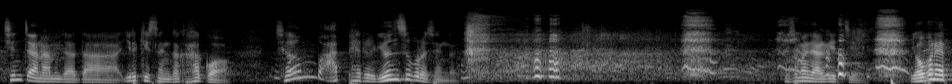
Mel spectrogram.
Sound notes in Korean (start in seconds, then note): 4.7 청중 웃음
